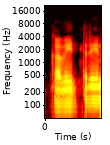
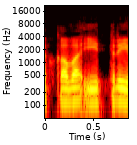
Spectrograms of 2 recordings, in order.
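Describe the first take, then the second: First: कवित्री shortened to ka-vi-tri; wrong pronunciation. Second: Said in the usual way. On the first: Shown as a demonstration. Teacher shows students the error, कवित्री a syllable short. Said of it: "नहीं होता". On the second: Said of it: "होता है".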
